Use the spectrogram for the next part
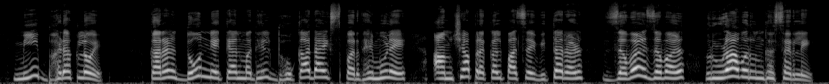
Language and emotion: Marathi, angry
